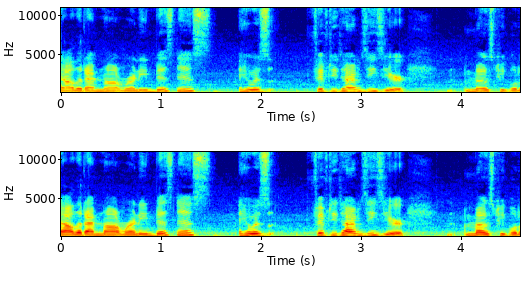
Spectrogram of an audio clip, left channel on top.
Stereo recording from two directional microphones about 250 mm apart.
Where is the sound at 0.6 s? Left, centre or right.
Right.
